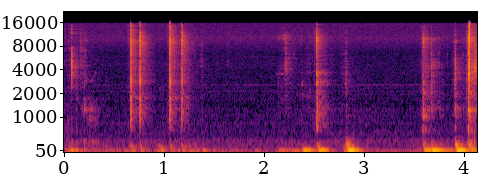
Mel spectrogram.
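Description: A few separate computer keyboard key presses, spaced irregularly, with a couple of dull low thumps a little past the middle.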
